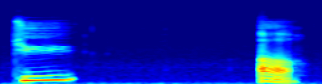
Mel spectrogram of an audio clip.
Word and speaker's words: as: Okay, second one, tu as. Okay, as usual in French, final S is not pronounced.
